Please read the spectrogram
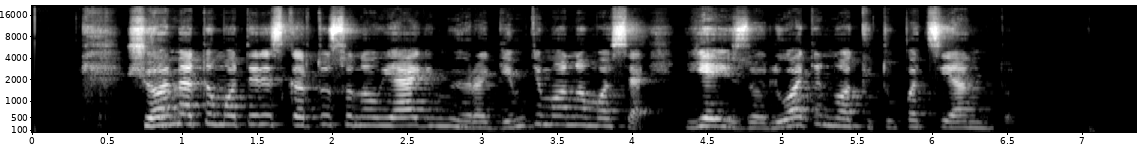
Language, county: Lithuanian, Kaunas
